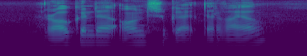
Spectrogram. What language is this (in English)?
Afrikaans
